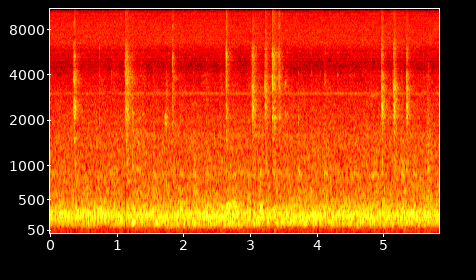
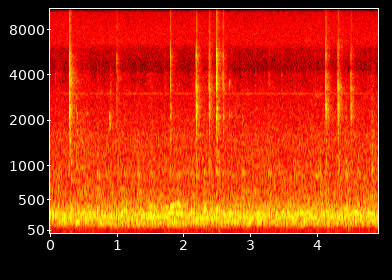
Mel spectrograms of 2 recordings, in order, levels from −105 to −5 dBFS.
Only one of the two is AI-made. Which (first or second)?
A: first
